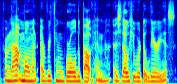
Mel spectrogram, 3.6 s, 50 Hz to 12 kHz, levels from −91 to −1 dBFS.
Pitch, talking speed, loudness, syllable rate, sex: 185 Hz, 200 wpm, -18 LUFS, 6.1 syllables/s, female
